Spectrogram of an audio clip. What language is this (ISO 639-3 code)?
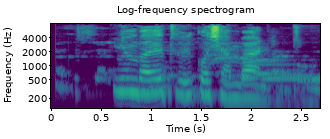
swa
